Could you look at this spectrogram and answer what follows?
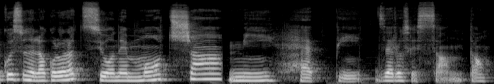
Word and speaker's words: Mocha: e questo nella colorazione Mocha Me Happy 060. E pensavo al fatto Mocha Me Happy non ha senso, perché si pronuncia Mocha, Mocha Me Happy.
